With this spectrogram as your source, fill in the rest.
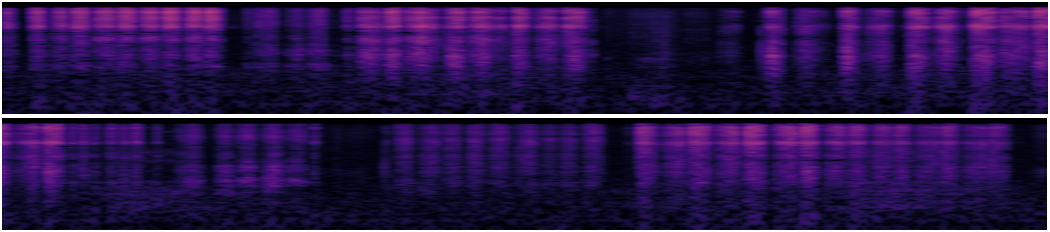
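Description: A black graphite pencil held at a low angle shades steadily across a drawing in a spiral-bound paper sketchbook lying flat on a wooden desk. The lead makes bright, dry scratching and rubbing strokes in quick, uneven back-and-forth bursts, with a few brief pauses between passes.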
